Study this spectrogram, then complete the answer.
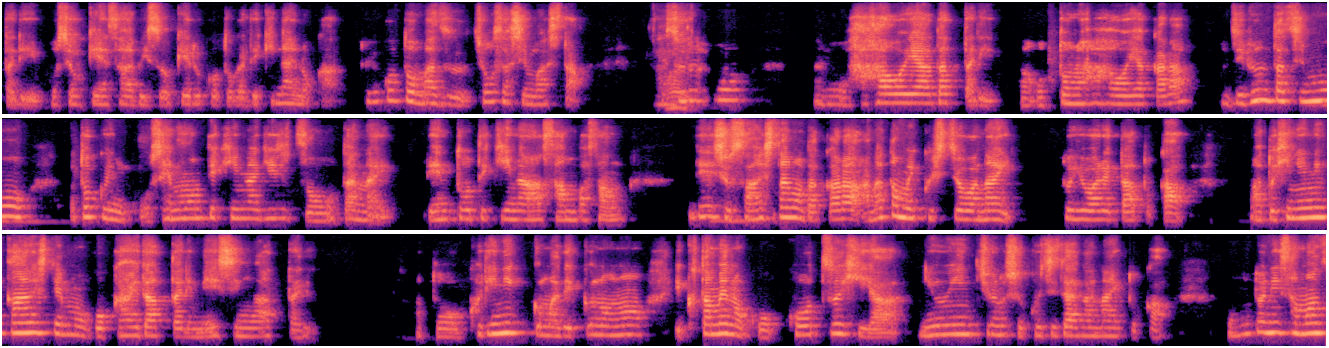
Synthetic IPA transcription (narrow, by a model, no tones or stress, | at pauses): t̪ːaɾʲḭbo̞ɕo̞ːkẽ̞ɰ̃saːbʲisɨoɯ̥ke̞ɾɯ̟ko̞t̪o̞ɡad̪e̞kʲinaino̞ka̰tt̪ːo̞jɯ̟ko̞t̪o̞ːmazɨt͡ɕo̞ːsaɕimaɕi̥t̪a̰ | d̪esoɾɯ̟t̪o̞ | ano̞hahao̞jad̪at̪ːaɾʲimao̞t̪ːo̞no̞ɦaɦao̞jakaɾamad͡ʑibɯ̟̃nt̪at͡ɕimo̞mat̪o̞kɯ̟ɲ̟iko̞ːsẽ̞mːõ̞nt̪e̞kʲinaɡʲiʑɨt͡sɨo̞mo̞t̪anaḭ | d̪̥ẽ̞nt̪o̞ːt̪e̞kʲinasãmbasãn | d̪e̞ɕɨsãɰ̃ɕi̥t̪ano̞d̪akaɾaʔanat̪amo̞ikɯ̟çi̥t͡sɨjo̞ːɡanai | t̪o̞iβaɾe̞t̪at̪o̞̥ka | maːt̪o̞çiɲ̟iɲ̟ikãɰ̃ɕi̥t̪e̞mo̞ɡo̞kaid̪at̪ːaɾʲime̞ːɕĩŋɡaːt̪ːaɾʲi | at̪o̞kɯ̟ɾʲiɲ̟ikːɯ̟mad̪e̞ikɯ̟no̞no̞ikɯ̟̥t̪ame̞no̞ko̞ːko̞ːt͡sɨːçija̰ɲ̟ʲɨːĩɲ̟t͡ɕɨːno̞ɕo̞kɯ̟ʑid̪aiɡanait̪o̞ka | hõnt̪o̞ɲ̟isama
